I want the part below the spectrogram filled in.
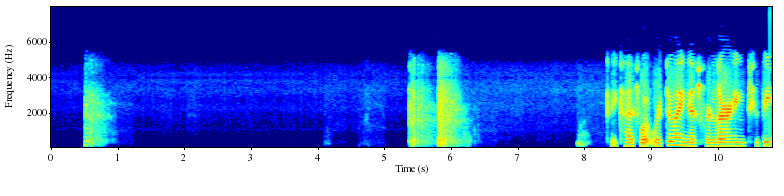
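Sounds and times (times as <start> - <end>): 
faint crackles of fireworks: 0.5 - 8.5
fireworks exploding: 5.4 - 6.4
speech: 8.4 - 10.8.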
